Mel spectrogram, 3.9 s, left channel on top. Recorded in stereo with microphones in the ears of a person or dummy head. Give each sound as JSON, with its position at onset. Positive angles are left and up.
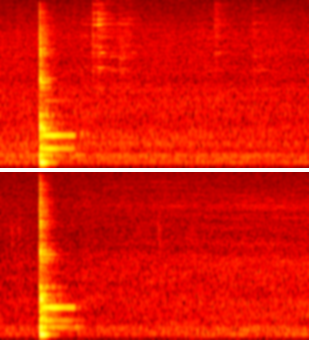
{"t": 0.5, "sound": "a snare drum", "side_deg": 10, "distance_m": 1.1}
